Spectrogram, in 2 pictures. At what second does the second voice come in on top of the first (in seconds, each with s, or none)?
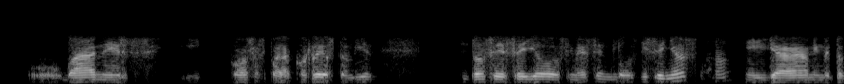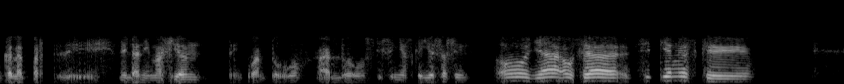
none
